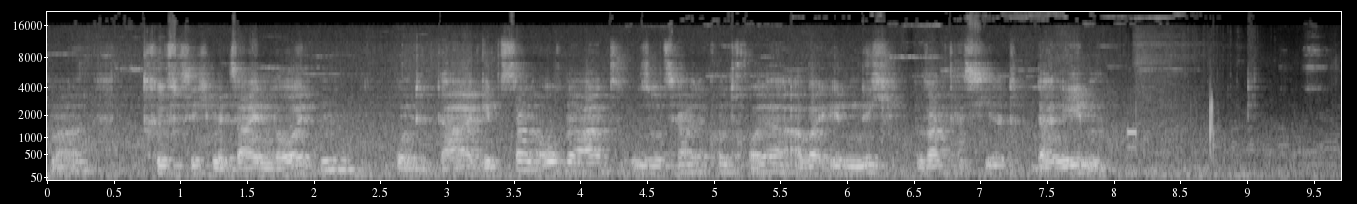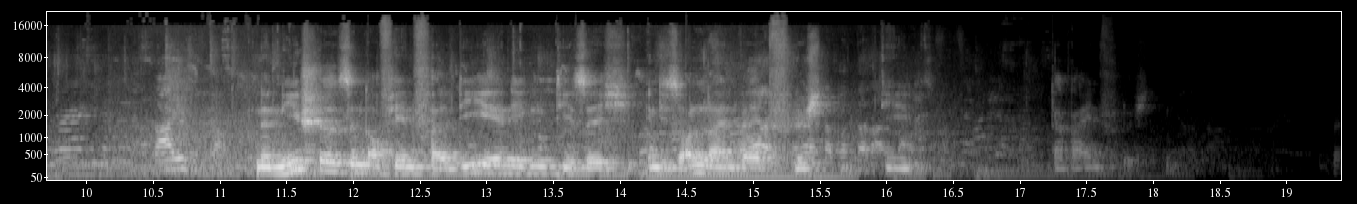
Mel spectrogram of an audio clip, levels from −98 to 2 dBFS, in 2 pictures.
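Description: No technical faults can be heard in the signal, and the smooth fade-out over roughly the last four seconds, starting at about 15 s, is a deliberate editorial taper with no click or hard edge at the end.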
